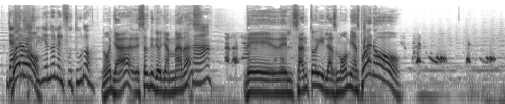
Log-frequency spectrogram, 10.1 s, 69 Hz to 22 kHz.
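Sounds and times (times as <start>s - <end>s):
speech: 0.1s - 8.1s
hen clucking: 8.3s - 10.0s.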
